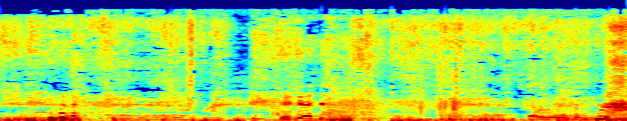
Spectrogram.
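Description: Several people trudging through deep snow: an irregular crunching and swishing of steps sinking into the snow.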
